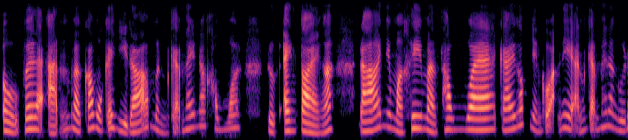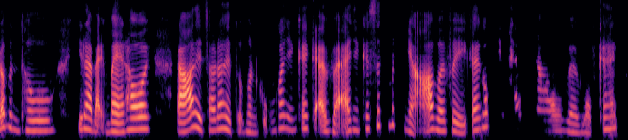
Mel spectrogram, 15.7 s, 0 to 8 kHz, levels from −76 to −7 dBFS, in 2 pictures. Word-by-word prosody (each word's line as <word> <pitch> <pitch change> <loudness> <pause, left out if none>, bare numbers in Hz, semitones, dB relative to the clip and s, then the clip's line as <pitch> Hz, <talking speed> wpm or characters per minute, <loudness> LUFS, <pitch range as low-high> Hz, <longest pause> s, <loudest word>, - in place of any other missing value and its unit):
ừ, 200 -4 +1
với 245 +1 +3
lại - - +4
ảnh 260 - +2
và 230 -5 +1
có 250 +7 +2
một 245 -5 -2
cái 275 - -2
gì 200 -8 -5
đó 185 - +4
mình 235 - -10
cảm - - -1
thấy 255 +3 -4
nó 310 - -5
không 120 0 -10
có 135 +1 -3 0.3
được 190 -2 -6
an 210 +1 +3
toàn 185 -6 +5
á. 200 - +4 0.3
Đó, 210 +2 +6
nhưng 285 -4 -7
mà - - +2
khi 265 +5 -1
mà 225 -6 +2
thông 235 0 -3
qua 235 +1 +7
cái 230 +2 +2
góc 335 +1 -5
nhìn 245 -5 -8
của - - 0
ảnh - - +2
thì 270 -2 -3
ảnh 225 - 0
cảm 245 - -1
thấy 295 - -8
là 305 - -3
người 215 -6 -8
đó - - +3
bình 265 -7 -10
thường, 215 0 -4 0.3
chỉ - - -5
là 250 -2 +4
bạn 185 - -1
bè 195 -1 +3
thôi. 250 +1 +4 0.3
Đó, 195 +8 +7
thì 260 - 0
sau 225 0 -3
đó 255 - -1
thì 245 - -1
tụi - - -13
mình 185 -3 -9
cũng 205 +4 -17
có 265 - -3
những 250 -4 -9
cái 265 - -4
cãi - - +3
vã, - - +2
những 225 - -11
cái 255 +3 -7
xích 320 +4 -9
mích 335 +1 -11
nhỏ 225 +2 +2
bởi 215 -3 -2
vì 185 -5 -3
cái 225 +6 -2
góc 290 +3 -6
nhìn - - -23
khác - - -11 0.2
nhau 215 - -9
về 185 -2 -7
một - - -9
cái 260 +1 -5
230 Hz, 285 wpm, -25 LUFS, 200-255 Hz, 0.3 s, qua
